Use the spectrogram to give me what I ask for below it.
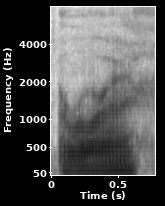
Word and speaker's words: Aurora: So I got a Paragon or Aurora.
